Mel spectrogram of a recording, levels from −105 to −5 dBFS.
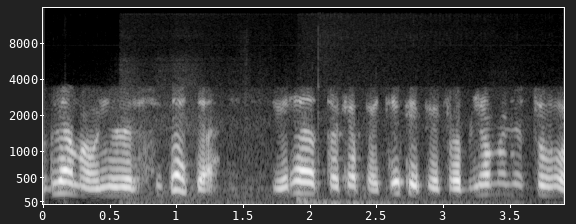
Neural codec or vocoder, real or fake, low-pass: none; real; 14.4 kHz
